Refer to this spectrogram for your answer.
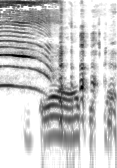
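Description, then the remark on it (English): A voice imitates the hype scream wrestler Dylan Boogs did during his NXT matches: a loud, high-pitched wail sliding downward for about a second, then breaking into lower, rough, choppy vocal bursts. “Remember during the matches he would do that hype scream that”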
